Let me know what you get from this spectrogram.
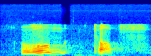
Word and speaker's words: Rumtopf: Rumtopf. R-U-M-T-O-P-H. Topf.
